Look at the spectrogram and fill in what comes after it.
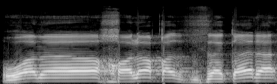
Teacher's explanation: الذکر کی را کو پر پڑھیں گے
